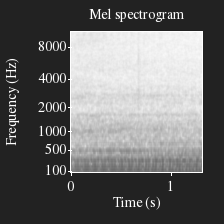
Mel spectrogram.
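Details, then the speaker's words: 1991 Saab 9000 Classic Turbo CC, 2.3-litre turbo four, about 223,000 km, just back on the road after five years stored: deep, loud, raw booming blat on free revs because the rear muffler fell off on its first drive. "now you would think that this has a full exhaust or something yeah no I took it out of the garage yesterday for the first time took it for a drive put some fresh fuel in it took it for a drive and what do you know the rear muffler fell off"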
